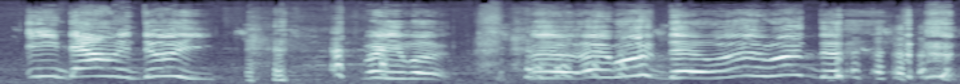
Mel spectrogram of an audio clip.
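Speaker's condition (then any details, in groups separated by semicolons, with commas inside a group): Cerebral palsy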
